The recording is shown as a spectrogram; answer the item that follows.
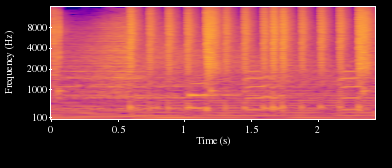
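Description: Background electronic music: held synth tones, then about half a second in a deep bass and a steady drum beat come in.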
